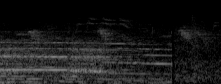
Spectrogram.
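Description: A rooster crowing: one long call that drops slightly in pitch and stops shortly before the end, with small birds chirping.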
